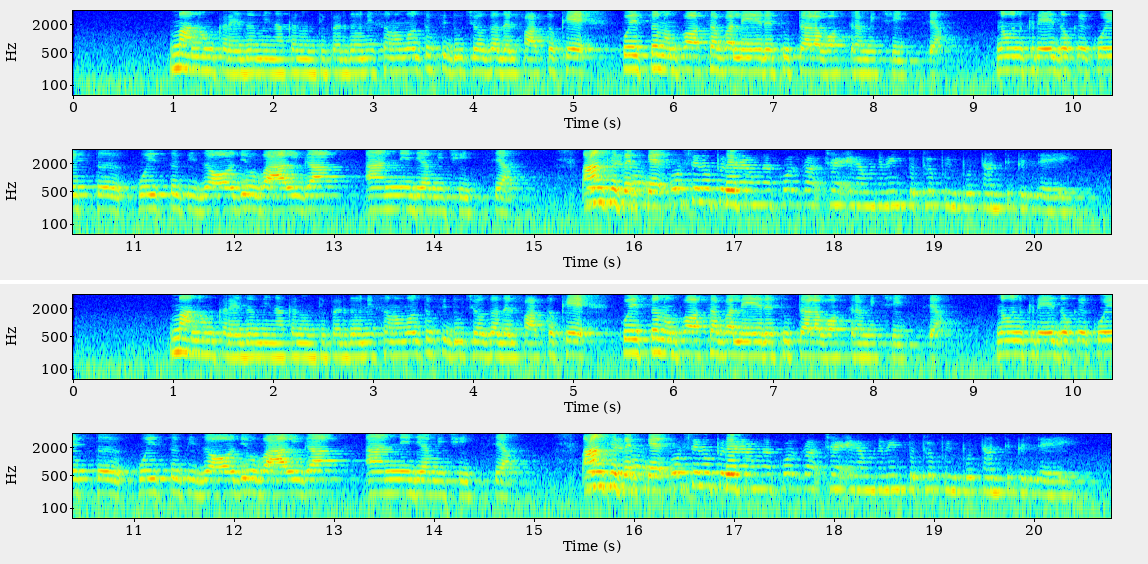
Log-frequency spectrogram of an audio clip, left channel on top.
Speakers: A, on the left (about 55°); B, on the right (about 25°).
A: Ma non credo, Mina, che non ti perdoni. Sono molto fiduciosa del fatto che questo non possa valere tutta la vostra amicizia. Non credo che questo, questo episodio valga anni di amicizia. Ma
B: Forse
A: Anche perché...
B: no, forse no,
A: Se,
B: però era una cosa, cioè era un evento troppo importante per lei.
